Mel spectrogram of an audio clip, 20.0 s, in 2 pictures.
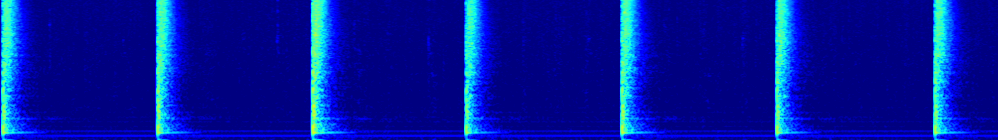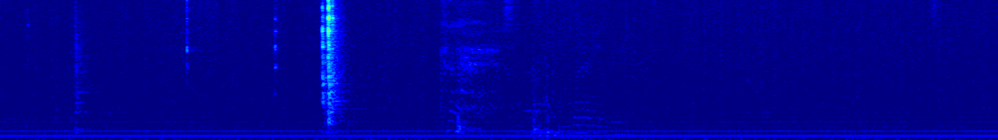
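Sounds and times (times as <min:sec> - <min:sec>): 
snare drum: 0:00.0 - 0:00.4, 0:01.6 - 0:02.0, 0:03.2 - 0:03.6, 0:04.7 - 0:05.1, 0:06.2 - 0:06.6, 0:07.8 - 0:08.2, 0:09.4 - 0:09.8.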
